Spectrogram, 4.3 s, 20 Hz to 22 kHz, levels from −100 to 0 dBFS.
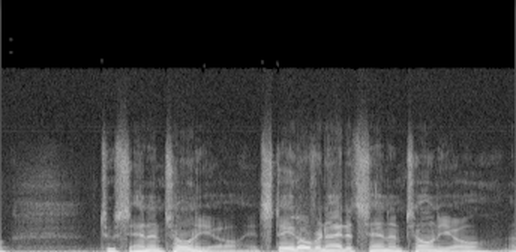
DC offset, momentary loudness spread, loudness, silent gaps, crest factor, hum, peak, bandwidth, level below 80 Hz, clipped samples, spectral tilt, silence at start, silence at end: under 0.1%; 19 LU; -19 LUFS; none; 12 dB; none; -6 dBFS; 11 kHz; -40 dBFS; under 0.1%; -6.5 dB/octave; 0 s; 0 s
